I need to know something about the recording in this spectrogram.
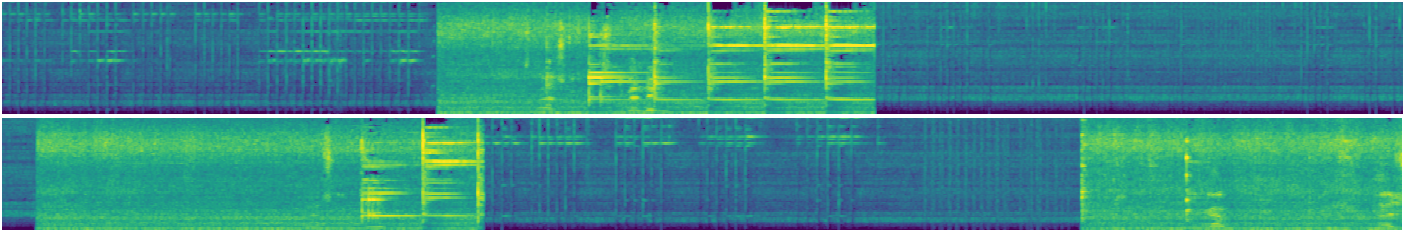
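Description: Three bouts of hammer blows on a red-hot steel bar over an anvil, bending its end down, with some strikes ringing out. Each bout lasts a few seconds and is separated from the next by a quiet gap.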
